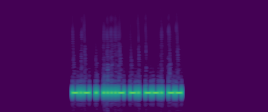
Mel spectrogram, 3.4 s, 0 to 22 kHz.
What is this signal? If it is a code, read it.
Morse code, heard as a keyed tone, about 50 wpm, 700 Hz. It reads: KE4NGM
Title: USA Call Signs - 6 Characters - 6x Character Spacing - 50wpm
